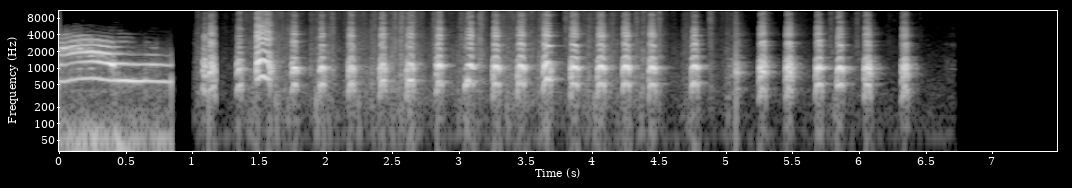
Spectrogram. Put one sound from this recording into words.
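A hen clucks rapidly.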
